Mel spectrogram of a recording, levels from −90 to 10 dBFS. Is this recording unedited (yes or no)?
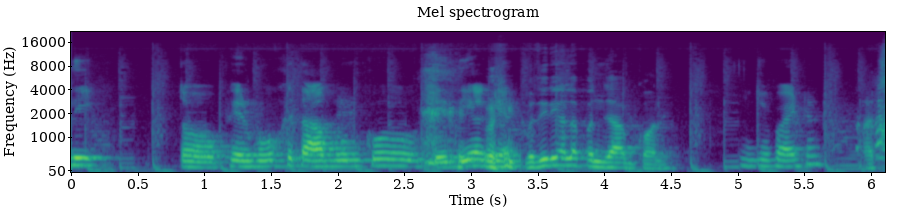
no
